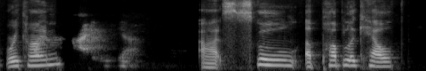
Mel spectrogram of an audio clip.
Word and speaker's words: Wertheim: to lead the Herbert uh, Wertheim, am I pronouncing it correctly? Wertheim Yeah.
